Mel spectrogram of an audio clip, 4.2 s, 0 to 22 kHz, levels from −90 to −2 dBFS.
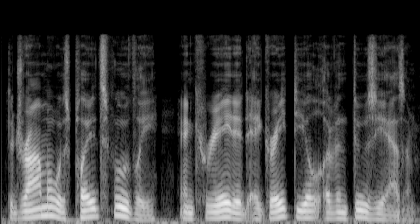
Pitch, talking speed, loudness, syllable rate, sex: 105 Hz, 170 wpm, -18 LUFS, 4.4 syllables/s, male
